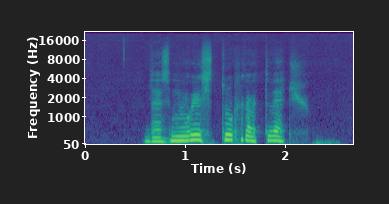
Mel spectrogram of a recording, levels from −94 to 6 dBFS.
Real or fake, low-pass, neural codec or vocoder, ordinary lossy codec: fake; none; codec, 44.1 kHz, 2.6 kbps, SNAC; none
